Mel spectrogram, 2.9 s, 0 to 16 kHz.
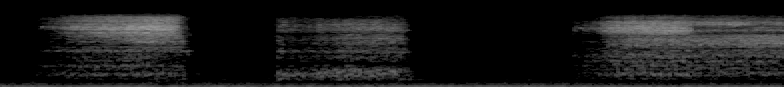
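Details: Western barn owls at an indoor nest in Spain, evening feeding on 29 November 2023: harsh broadband hissing screeches, three long bursts with pauses between, steady faint hum underneath.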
